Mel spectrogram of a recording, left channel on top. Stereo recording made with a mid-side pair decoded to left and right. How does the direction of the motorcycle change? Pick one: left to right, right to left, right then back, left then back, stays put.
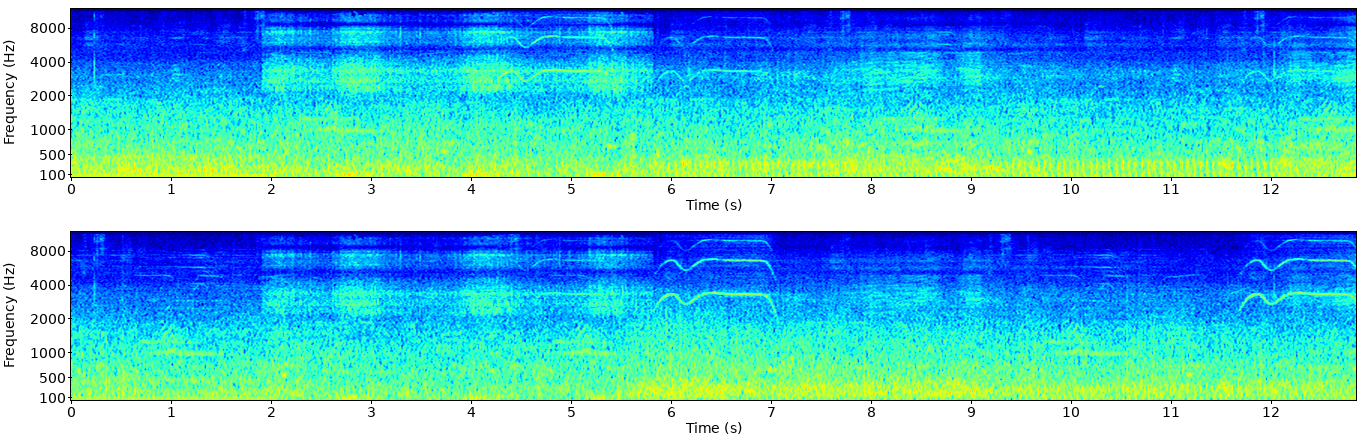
stays put.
